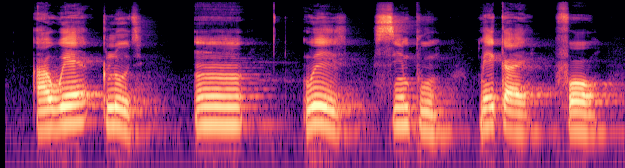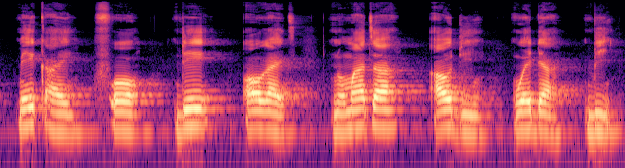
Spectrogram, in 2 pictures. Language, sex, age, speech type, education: Nigerian Pidgin, male, 30-45, spontaneous, tertiary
